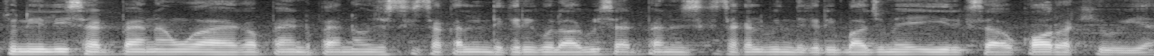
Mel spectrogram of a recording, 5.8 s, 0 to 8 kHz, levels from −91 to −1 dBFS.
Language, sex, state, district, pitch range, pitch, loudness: Hindi, male, Madhya Pradesh, Katni, 120-125 Hz, 125 Hz, -18 LUFS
